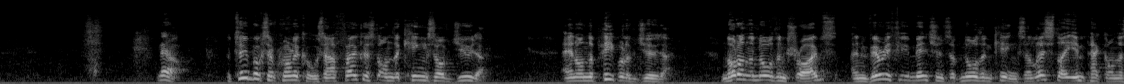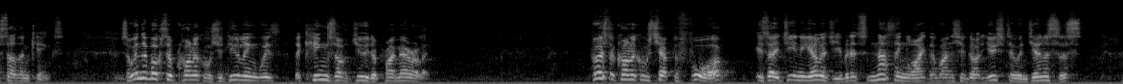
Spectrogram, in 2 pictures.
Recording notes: These 5 studies recorded at the Boronia ecclesia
